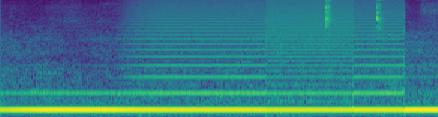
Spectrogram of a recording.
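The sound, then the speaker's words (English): A sine tone from a Buchla Music Easel synthesizer oscillator holds one steady, pure, low-pitched hum. Faint higher overtones creep in after the first second. No talk. “So I can start with the sine tone”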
